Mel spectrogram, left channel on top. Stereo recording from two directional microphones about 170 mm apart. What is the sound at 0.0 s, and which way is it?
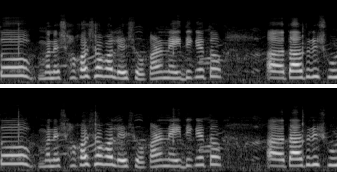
Speech, 35° left (ahead or behind).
